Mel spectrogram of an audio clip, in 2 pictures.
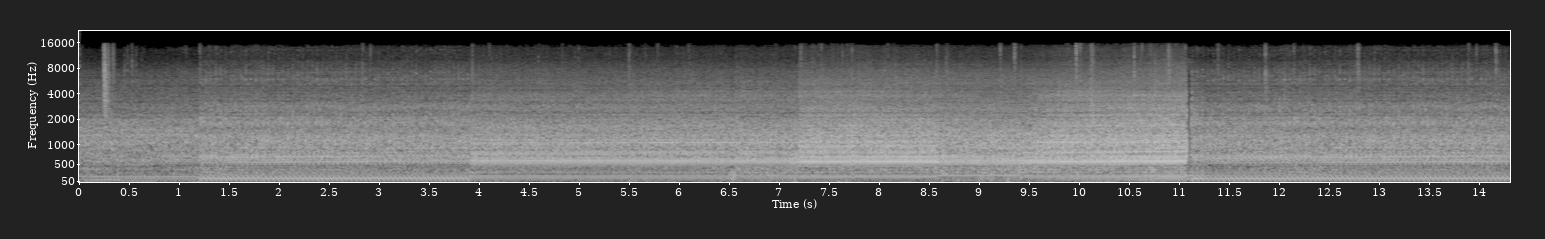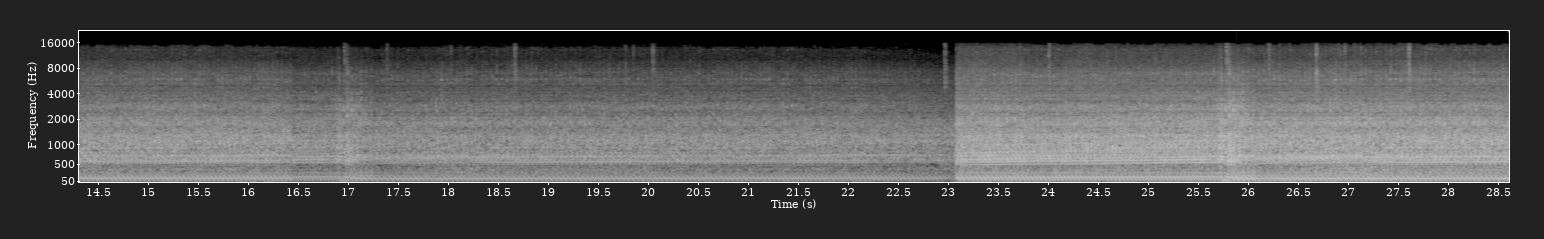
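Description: Mercedes-AMG C 63 S Coupe's 4.0-litre twin-turbo V8 running under load while the car drives, its pitch rising in several stretches as it accelerates. Near the end the pitch drops at a gear shift. The sound jumps abruptly in level and pitch a few times where separate recordings are cut together.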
